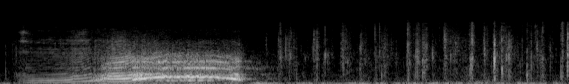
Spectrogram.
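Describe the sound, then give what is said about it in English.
A single loud, drawn-out cow moo rises and falls over about two seconds, followed by scattered crunching footsteps or hooves shuffling over loose debris, as cows wander through the rubble of ruined buildings in Kana after an airstrike. “Cows and donkeys wander aimlessly through the rubble of the ruined buildings.”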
